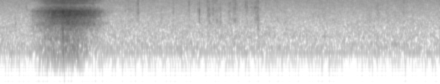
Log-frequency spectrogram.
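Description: A single short sniff through the nose, picked up close on a headset microphone, about a quarter of a second long.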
